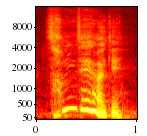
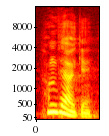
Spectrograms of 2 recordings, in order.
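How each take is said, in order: First: '섬세하게' much higher, falling; emphatic. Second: Said in the usual way. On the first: Shown as a demonstration. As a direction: lift '섬세하게' high then fall.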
